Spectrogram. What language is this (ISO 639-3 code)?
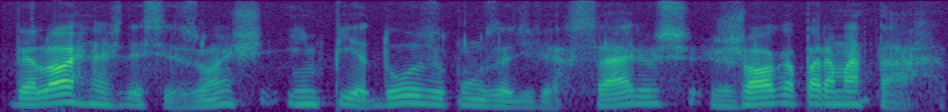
por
